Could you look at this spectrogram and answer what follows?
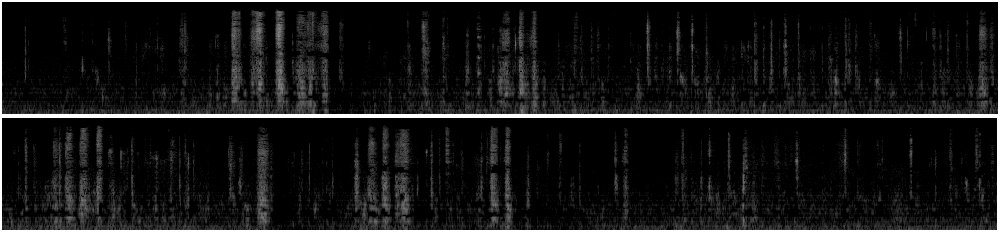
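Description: Close-up eating sounds of instant noodles in broth: the noodles are slurped and chewed in several short, wet, crackly bursts with pauses between them. The loudest slurp comes about two and a half seconds in.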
